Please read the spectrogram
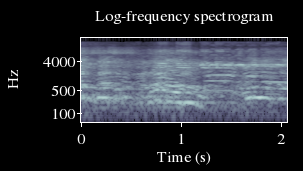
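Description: A large crowd of people talking and calling out over one another, with some raised voices held for about half a second at a time.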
